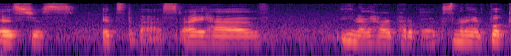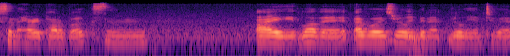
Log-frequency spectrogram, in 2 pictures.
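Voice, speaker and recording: Noticeable background noise sits behind a woman's voice. She talks at a moderate pace with a medium pitch. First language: Hebrew. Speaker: video blogger. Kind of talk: casual vlog monologue. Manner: many filler ums.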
